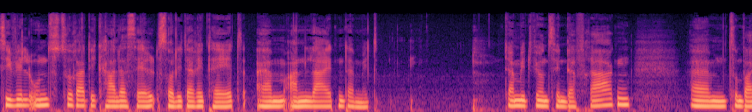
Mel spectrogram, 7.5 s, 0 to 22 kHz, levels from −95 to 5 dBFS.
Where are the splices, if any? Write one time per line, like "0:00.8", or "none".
none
